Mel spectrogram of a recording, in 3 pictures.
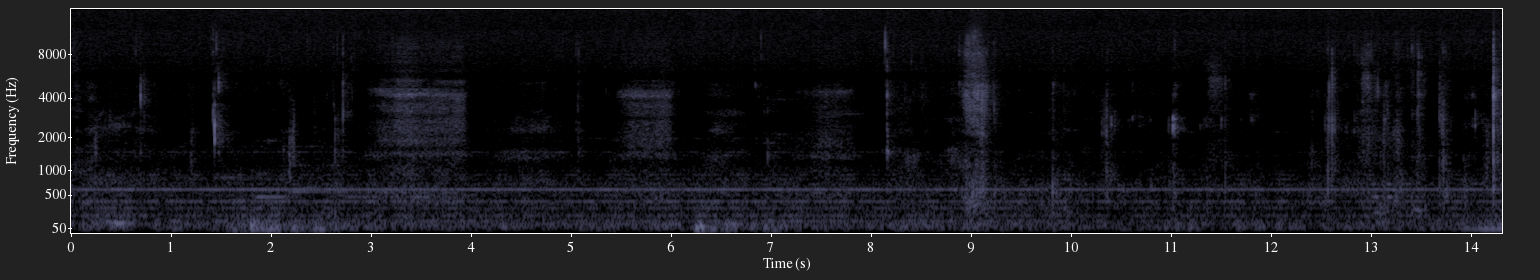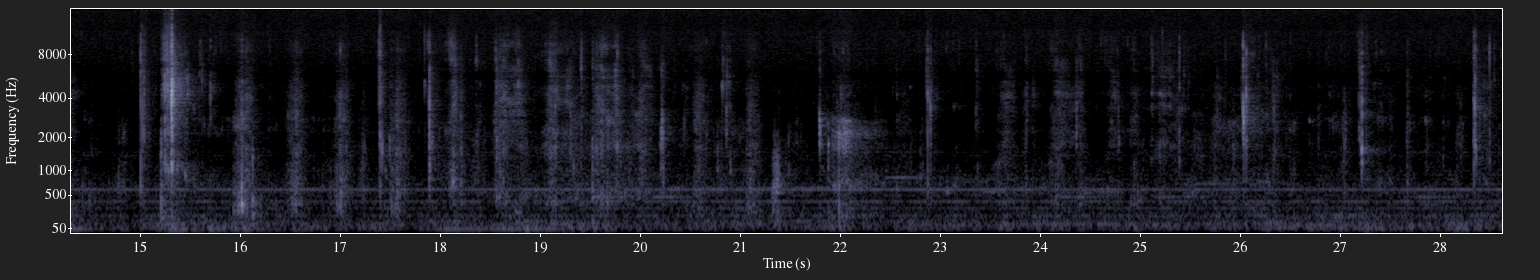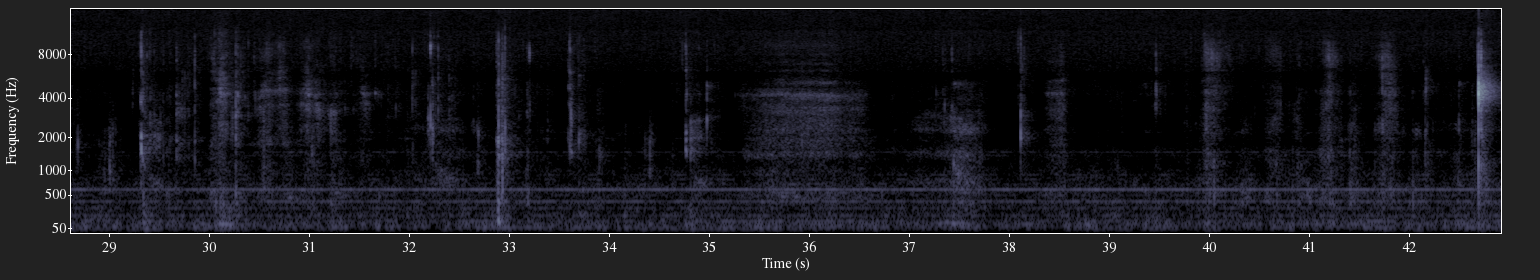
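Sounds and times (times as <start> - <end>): chewing with wet mouth clicks: 0.6 - 2.8, 9.1 - 35.1, 39.4 - 42.9.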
